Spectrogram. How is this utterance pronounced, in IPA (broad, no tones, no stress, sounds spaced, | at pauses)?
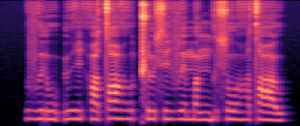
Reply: v ɨ ɾ u ʔ ʉ ɦ i h u tˤ a ɦ o ǁ ʉ s i v e m ɐ ŋ ɡ ʉ s o ɦ ɨ tˤ o u̯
